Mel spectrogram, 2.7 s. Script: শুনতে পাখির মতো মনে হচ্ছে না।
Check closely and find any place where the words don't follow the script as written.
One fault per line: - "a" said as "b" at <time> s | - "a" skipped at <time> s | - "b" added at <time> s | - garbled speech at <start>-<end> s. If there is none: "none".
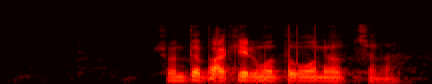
none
